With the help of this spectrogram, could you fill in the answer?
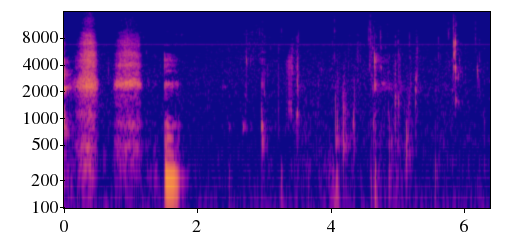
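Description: sipping a drink

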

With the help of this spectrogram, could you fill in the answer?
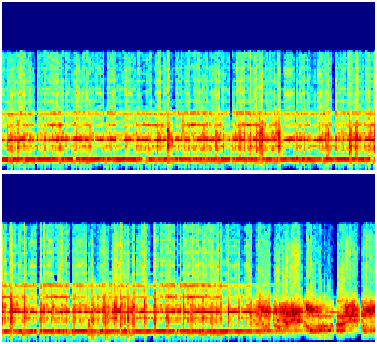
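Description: telephone ringing

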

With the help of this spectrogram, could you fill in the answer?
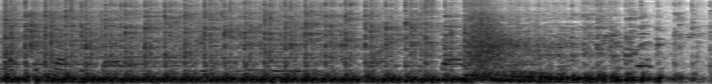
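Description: engine revving

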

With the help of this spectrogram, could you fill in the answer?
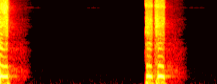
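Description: alarm clock going off

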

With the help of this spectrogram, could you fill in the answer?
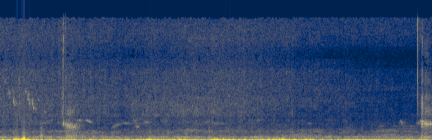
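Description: birds singing outdoors

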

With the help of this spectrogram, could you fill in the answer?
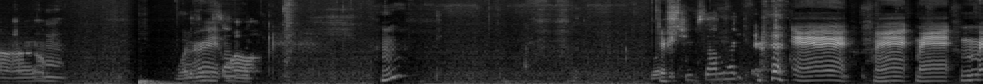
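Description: sheep bleating

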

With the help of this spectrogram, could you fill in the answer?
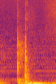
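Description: knocking

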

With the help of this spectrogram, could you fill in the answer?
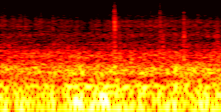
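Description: rain falling

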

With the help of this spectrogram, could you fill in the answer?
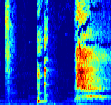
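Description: hiccup

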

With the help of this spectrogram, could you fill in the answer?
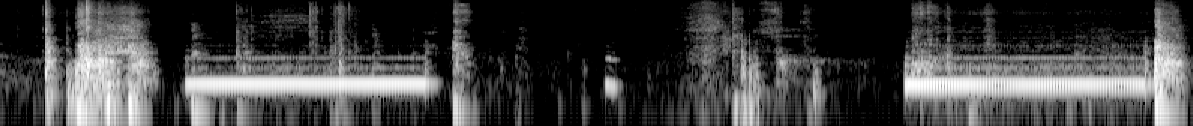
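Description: outgoing phone call ringing

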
